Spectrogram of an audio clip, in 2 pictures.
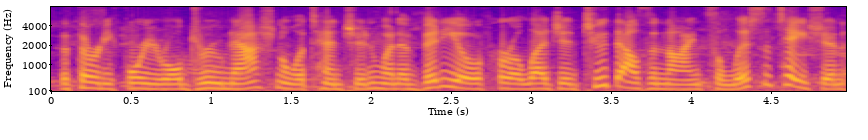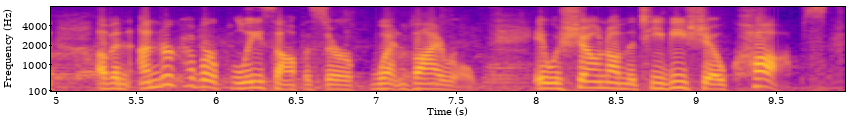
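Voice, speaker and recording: A woman reading scripted news as a television anchor. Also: fairly low pitch. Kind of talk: scripted newscast narration. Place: TV news studio.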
